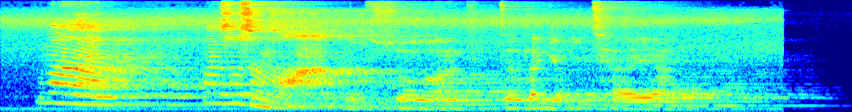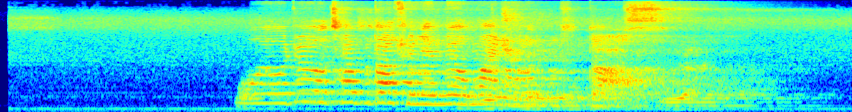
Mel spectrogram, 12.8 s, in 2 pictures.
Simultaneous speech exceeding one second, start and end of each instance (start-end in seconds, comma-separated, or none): 9.8-11.3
